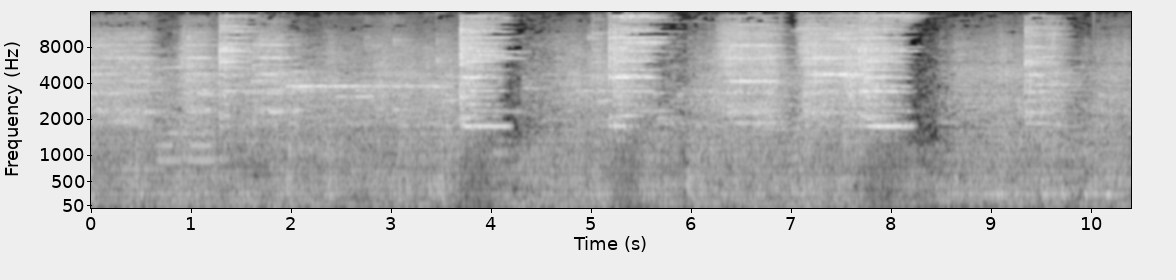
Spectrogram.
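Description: Passenger train coaches rolling past close by: the wheels rumble on the rails, with recurring high-pitched squeals and rattles every second or two.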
